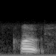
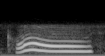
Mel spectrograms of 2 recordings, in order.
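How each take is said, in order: First: The word is said in a firm tone. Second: The word is said in a soft, unfirm tone. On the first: The command is meant seriously. The speaker calls it right. "you say it in a firm tone" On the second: The command is not meant seriously. The speaker calls it wrong. "You don't say"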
